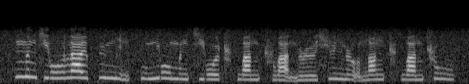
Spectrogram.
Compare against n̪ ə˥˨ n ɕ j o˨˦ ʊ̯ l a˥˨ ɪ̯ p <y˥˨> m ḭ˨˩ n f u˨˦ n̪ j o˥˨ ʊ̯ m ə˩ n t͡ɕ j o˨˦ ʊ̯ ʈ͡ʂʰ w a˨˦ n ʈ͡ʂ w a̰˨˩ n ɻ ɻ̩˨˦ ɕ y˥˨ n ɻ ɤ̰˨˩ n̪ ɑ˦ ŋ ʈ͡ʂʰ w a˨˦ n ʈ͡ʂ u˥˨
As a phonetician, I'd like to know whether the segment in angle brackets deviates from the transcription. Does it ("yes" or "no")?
no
